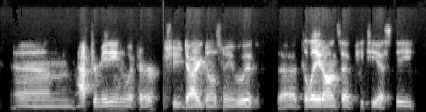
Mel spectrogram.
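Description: A man speaks with a Canadian accent at a medium pitch and a moderate pace. His intonation is flat and monotone. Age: 40s. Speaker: firefighter. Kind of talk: casual chat.

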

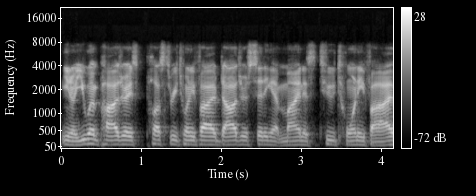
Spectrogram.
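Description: At a moderate pace, an unremarkable speaking voice delivers its words. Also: man. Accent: American. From New York. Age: 30s. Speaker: guest, sports bettor and baseball fan. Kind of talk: casual sports chat.

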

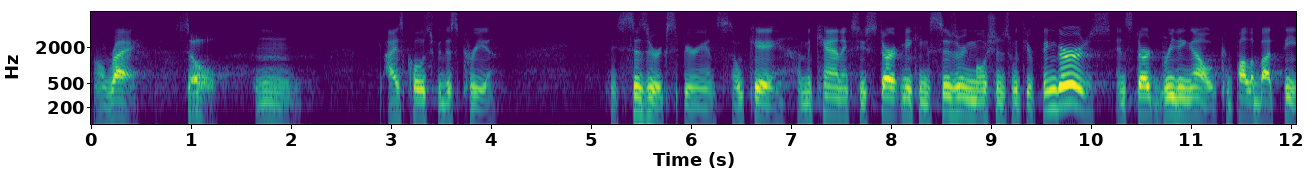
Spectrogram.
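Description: With an intense tone and ordinary pitch variation, the speaker goes at a moderate pace with long, frequent pauses, and the sound is dry and close with no echo. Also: man, medium pitch for a man. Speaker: yoga teacher leading breathwork. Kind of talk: guided breathwork session, live class instruction. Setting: live in-person yoga studio session with participants. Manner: urgent, commanding, coaching with rhythmic repeated cues; intense, provocative, pushing the group to work up into a frenzy.

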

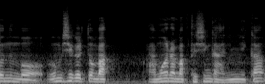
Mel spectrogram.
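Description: A man's medium-pitched voice at a very fast pace. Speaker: physician and lecturer. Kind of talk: lecture. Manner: formal.

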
